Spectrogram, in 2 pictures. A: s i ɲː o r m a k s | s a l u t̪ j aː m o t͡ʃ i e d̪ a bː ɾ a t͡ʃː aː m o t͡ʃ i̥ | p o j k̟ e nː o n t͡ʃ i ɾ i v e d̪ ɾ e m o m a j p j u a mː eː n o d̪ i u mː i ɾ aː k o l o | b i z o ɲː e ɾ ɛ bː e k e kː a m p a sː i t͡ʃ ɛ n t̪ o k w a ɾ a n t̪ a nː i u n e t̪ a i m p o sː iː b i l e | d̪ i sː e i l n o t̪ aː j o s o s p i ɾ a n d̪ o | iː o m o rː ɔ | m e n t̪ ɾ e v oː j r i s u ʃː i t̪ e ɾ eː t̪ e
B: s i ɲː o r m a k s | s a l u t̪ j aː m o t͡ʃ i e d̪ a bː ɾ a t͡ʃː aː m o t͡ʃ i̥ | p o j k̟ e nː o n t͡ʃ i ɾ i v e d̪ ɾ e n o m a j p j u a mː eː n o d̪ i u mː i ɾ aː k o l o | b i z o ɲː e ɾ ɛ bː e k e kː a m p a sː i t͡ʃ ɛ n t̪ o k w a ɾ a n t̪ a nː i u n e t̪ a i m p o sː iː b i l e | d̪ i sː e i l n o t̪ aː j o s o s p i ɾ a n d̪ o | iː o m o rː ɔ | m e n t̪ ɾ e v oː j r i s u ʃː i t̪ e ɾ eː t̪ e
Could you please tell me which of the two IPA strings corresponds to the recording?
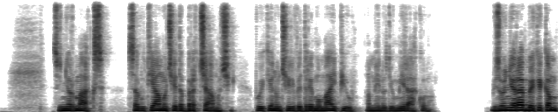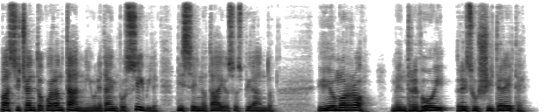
A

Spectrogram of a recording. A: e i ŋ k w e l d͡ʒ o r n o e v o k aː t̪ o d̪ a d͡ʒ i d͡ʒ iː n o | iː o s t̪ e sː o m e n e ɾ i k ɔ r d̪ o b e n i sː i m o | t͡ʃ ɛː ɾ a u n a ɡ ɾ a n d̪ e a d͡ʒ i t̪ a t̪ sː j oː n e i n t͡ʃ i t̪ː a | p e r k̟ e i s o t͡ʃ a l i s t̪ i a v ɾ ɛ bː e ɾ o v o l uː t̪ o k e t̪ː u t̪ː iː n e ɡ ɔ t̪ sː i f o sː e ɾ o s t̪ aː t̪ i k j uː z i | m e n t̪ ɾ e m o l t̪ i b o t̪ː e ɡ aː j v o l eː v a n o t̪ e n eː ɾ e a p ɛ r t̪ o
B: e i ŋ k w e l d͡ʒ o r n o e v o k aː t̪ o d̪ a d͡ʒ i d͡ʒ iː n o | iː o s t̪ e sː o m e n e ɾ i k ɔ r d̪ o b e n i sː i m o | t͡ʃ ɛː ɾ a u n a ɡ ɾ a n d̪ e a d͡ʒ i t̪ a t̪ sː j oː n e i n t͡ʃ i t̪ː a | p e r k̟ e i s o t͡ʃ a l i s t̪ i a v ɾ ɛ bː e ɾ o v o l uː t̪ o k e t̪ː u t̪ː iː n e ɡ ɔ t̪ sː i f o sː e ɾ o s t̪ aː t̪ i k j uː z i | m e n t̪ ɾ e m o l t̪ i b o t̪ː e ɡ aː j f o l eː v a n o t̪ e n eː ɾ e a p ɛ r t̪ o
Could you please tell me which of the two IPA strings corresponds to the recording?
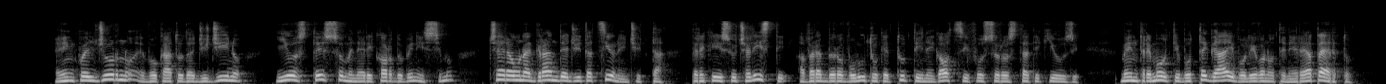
A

